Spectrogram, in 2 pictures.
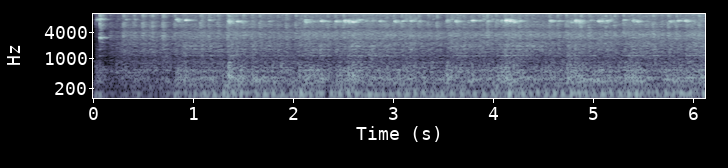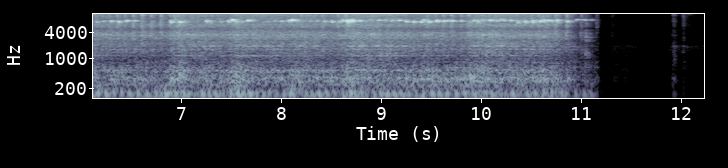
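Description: Sewing machine running at a steady speed, stitching a straight line through fabric, with a thin high whine over its rapid needle strokes. It starts abruptly and stops suddenly about a second before the end.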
